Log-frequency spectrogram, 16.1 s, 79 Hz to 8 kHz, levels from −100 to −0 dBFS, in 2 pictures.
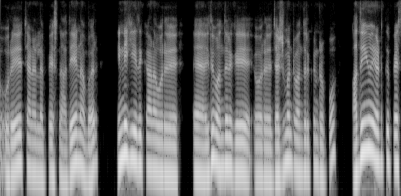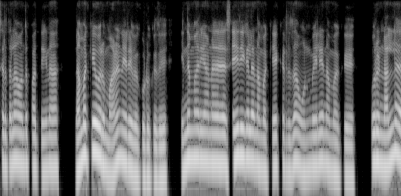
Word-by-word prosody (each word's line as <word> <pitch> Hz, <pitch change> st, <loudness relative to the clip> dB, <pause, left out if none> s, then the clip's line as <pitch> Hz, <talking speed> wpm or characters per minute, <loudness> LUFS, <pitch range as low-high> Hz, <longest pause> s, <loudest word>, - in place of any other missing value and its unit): ஒரே 135 Hz, +3 st, +2 dB, 0.2 s
சேனல்ல 135 Hz, -3 st, -2 dB
பேசுன 130 Hz, -1 st, -4 dB
அதே 145 Hz, +7 st, +2 dB
நபர், 130 Hz, +1 st, -1 dB, 0.5 s
இன்னைக்கு 190 Hz, 0 st, +5 dB
இதுக்கான 155 Hz, -2 st, -1 dB
ஒரு 135 Hz, -1 st, +1 dB, 0.6 s
அ -, -, +3 dB, 0.2 s
இது 165 Hz, -, +2 dB
வந்திருக்கு. 150 Hz, -2 st, +2 dB, 0.4 s
ஒரு 125 Hz, -1 st, -1 dB, 0.2 s
ஜட்ஜ்மெண்ட் 155 Hz, +6 st, 0 dB
வந்திருக்குன்றப்போ 140 Hz, +1 st, -3 dB, 0.5 s
அதையும் 220 Hz, -, +6 dB
எடுத்து 170 Hz, +1 st, -1 dB
பேசுறதெல்லாம் 170 Hz, +2 st, 0 dB
வந்து 170 Hz, 0 st, -1 dB
பார்த்தீங்கன்னா, 150 Hz, +1 st, -2 dB, 0.5 s
நமக்கே 200 Hz, +5 st, +3 dB
ஒரு 175 Hz, -, +3 dB
மனநிறைவ 160 Hz, 0 st, +1 dB, 0.2 s
கொடுக்குது. 125 Hz, -1 st, -2 dB, 0.4 s
இந்த 175 Hz, +3 st, +2 dB
மாதிரியான 180 Hz, -2 st, +1 dB, 0.4 s
செய்திகள 185 Hz, 0 st, +3 dB
நம்ம 155 Hz, -1 st, -2 dB, 0.2 s
கேட்கறது 160 Hz, -2 st, -4 dB
தான் 170 Hz, -2 st, 0 dB
உண்மையிலேயே 160 Hz, +4 st, -1 dB
நமக்கு 135 Hz, -3 st, -3 dB, 0.5 s
ஒரு 175 Hz, 0 st, +3 dB
நல்ல, 180 Hz, +7 st, +2 dB
155 Hz, 125 wpm, -23 LUFS, 140-175 Hz, 0.6 s, அதையும்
